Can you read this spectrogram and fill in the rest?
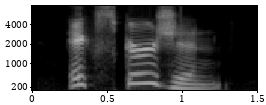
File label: "excursion", voice, english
